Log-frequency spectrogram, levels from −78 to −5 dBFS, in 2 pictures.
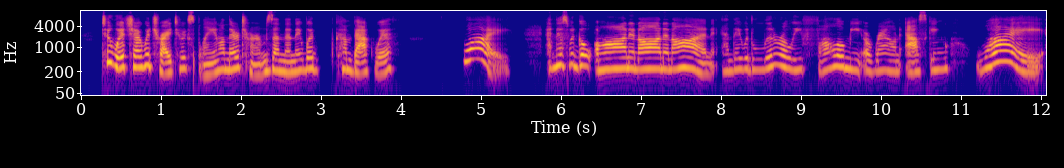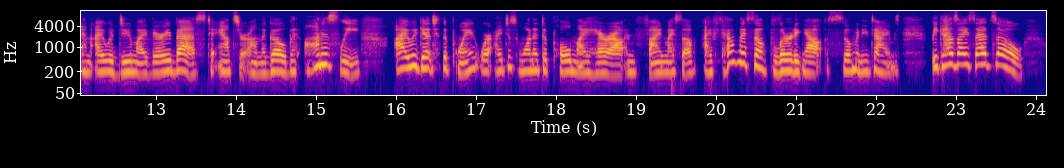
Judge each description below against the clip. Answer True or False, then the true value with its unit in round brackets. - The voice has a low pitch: False (230 Hz)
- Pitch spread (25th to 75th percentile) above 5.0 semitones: True (5.4 semitones)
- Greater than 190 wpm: True (200 wpm)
